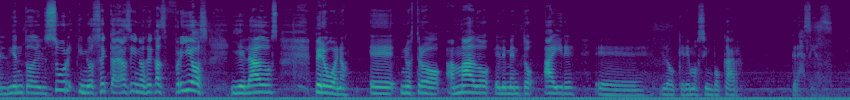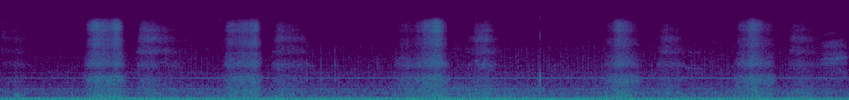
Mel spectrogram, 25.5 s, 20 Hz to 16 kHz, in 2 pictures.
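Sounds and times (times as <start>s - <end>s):
speech: 0.0s - 11.2s, 11.9s - 12.4s
steady low hiss: 0.0s - 25.4s
baby breathing softly with snuffling inhales and exhales: 14.0s - 17.7s, 18.7s - 21.0s, 21.8s - 25.4s.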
